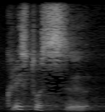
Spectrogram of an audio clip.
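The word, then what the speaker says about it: Χριστός: 성경을 헬라어로 써 졌는데요 헬라어 발음으로는 구원자를 뭐라고 하냐 는 요 크리스토 스 라고 하는데요 크리스 도제 그런데 우리말로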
